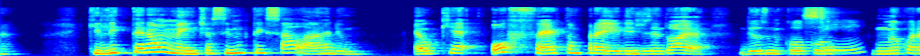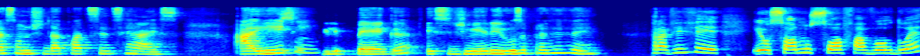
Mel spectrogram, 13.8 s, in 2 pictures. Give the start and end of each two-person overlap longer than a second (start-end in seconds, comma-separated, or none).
none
